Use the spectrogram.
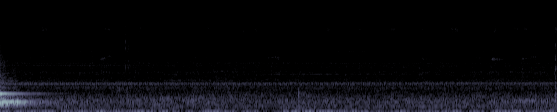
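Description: Pen scratching on paper while noting down accounting entries, a faint continuous scribble close by over a low steady background hum, no speech.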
